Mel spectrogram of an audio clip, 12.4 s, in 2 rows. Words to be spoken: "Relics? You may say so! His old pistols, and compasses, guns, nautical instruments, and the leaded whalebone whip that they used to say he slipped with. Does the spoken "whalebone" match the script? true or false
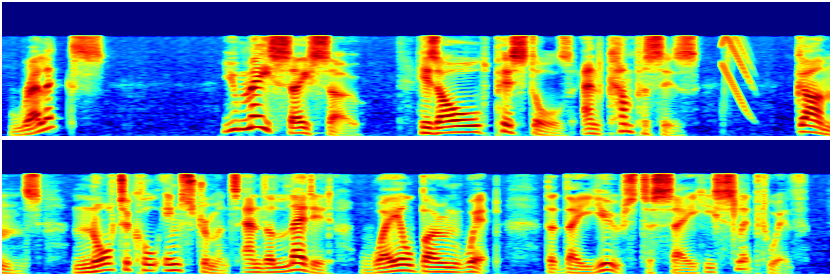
true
